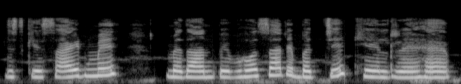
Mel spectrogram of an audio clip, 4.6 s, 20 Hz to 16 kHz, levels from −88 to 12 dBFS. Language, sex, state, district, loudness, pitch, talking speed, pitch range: Hindi, female, Jharkhand, Ranchi, -15 LUFS, 245 Hz, 145 wpm, 235-275 Hz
